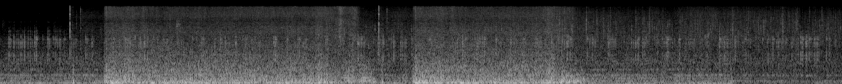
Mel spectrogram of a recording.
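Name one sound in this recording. A burst of fire roars loudly with a rushing blast.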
